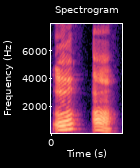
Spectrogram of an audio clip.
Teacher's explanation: अ आणि आ चा उच्चार करताना आपली जी जीभ असते ती जीभ पडजिभेच्या जवळील कंठाला स्पर्श करत असते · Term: कंठ्य वर्ण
